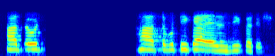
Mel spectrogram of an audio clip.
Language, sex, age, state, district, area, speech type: Sindhi, female, 18-30, Maharashtra, Thane, urban, conversation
